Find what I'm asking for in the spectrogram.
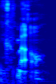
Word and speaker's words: Chmel: It's spelled C-H-M-E-L. It actually means hops in German, like beer.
